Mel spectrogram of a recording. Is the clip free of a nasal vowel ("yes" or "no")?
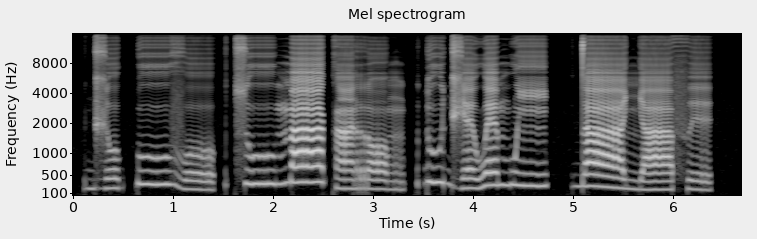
no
